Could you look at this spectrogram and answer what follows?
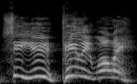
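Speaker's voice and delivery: loud Scottish shout; broad Scottish accent. Acted. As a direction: call out in broad Scots. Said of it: "only me that ever learned to speak Scottish".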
